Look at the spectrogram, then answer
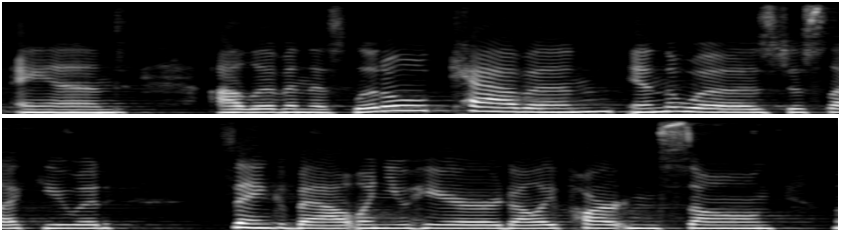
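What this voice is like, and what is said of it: East Tennessee accent. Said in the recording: “you can probably tell by my accent that I live in Tennessee, in East Tennessee, in the mountains”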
